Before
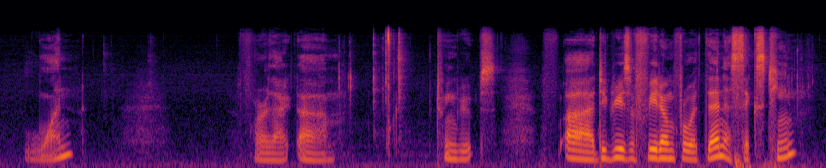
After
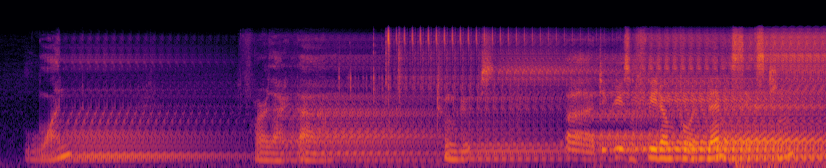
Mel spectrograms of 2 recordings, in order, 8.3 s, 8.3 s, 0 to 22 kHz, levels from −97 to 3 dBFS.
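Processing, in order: vibrato 2.8 Hz 20 cents; 5.2–6.29 fixed phaser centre 380 Hz, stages 4; swelling echo 80 ms, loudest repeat 5, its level -9.5 dB

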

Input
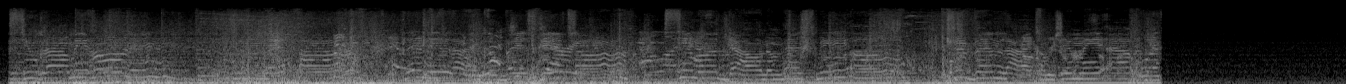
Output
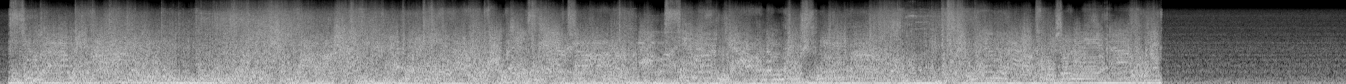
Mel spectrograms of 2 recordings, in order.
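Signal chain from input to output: sine folder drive 16 dB, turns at -13.5 dBFS; gain +7 dB

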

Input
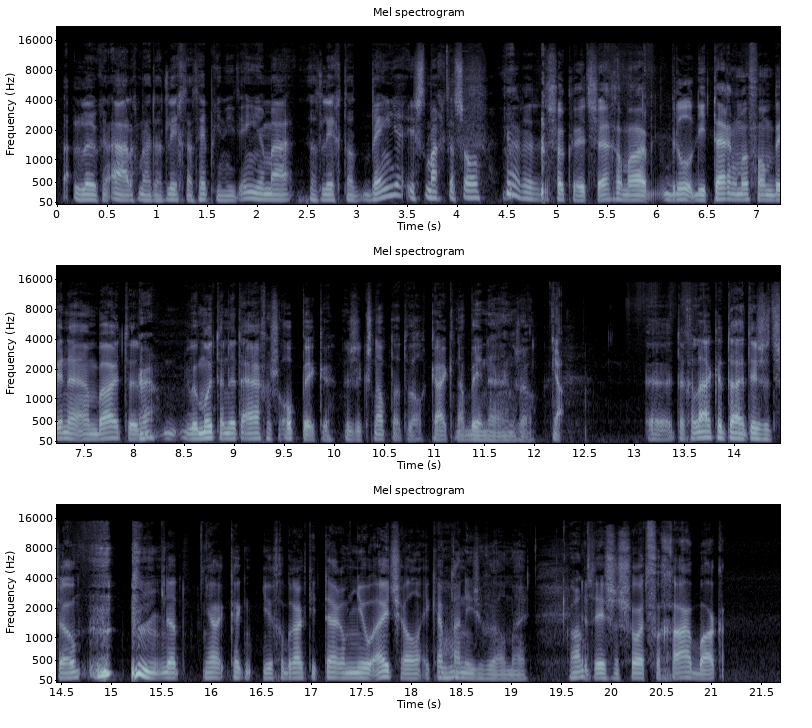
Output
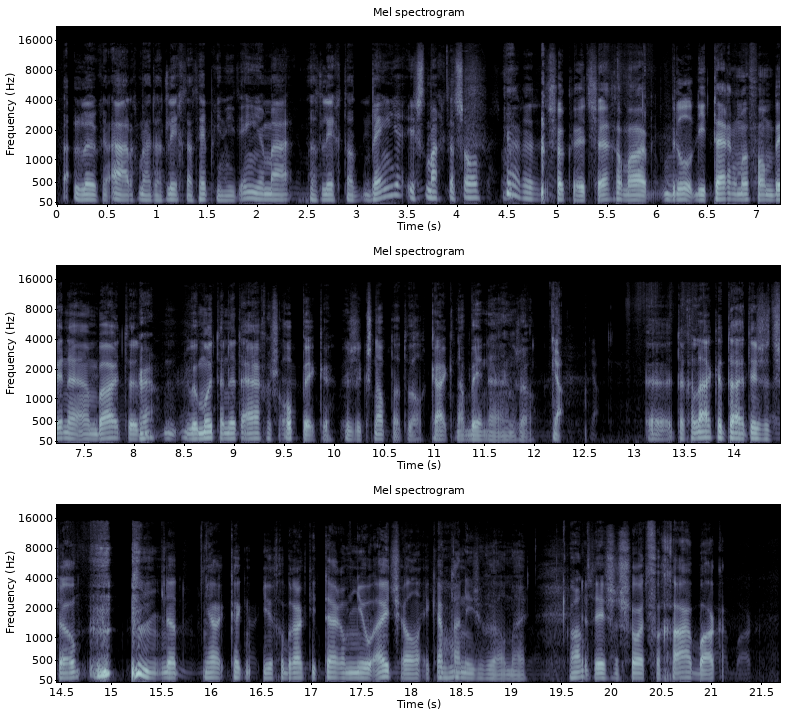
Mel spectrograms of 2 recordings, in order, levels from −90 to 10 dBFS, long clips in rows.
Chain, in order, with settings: outdoor echo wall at 63 m, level -27 dB; transient shaper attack +3 dB, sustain -7 dB

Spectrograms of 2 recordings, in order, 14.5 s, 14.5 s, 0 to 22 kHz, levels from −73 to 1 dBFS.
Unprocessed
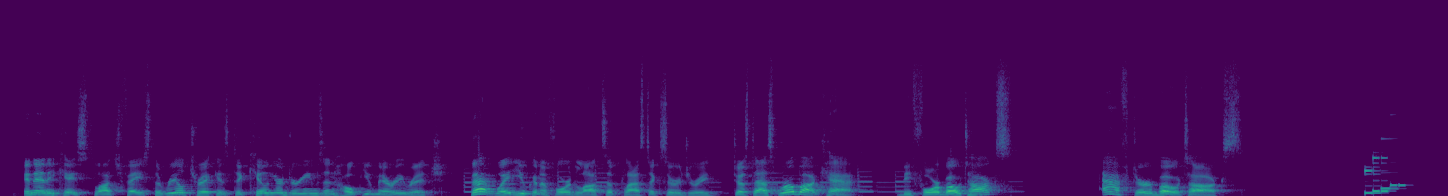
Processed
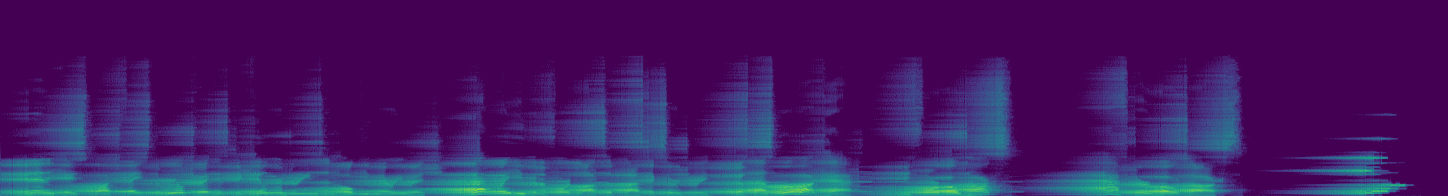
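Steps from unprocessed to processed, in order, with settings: spectral swells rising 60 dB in 1.34 s; gain +8 dB

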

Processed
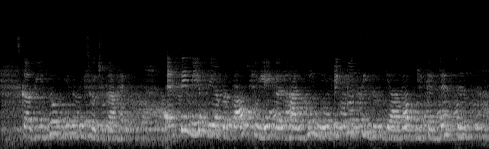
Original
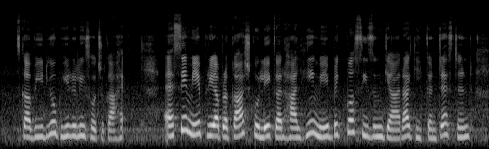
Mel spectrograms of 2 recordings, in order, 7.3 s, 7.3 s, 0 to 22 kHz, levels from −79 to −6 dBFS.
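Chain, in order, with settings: compressor 2.5:1, threshold -43 dBFS, peak gain reduction 16 dB; LFO low-pass saw down 0.8 Hz 940–3000 Hz; 5.99–6.78 speaker cabinet 170–6000 Hz, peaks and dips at 300 Hz +7 dB, 830 Hz -3 dB, 1300 Hz +7 dB, 2000 Hz -6 dB, 4400 Hz -7 dB; delay with a stepping band-pass 0.252 s, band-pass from 380 Hz, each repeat 0.7 oct, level -3.5 dB; reverb RT60 1.3 s, pre-delay 5 ms, DRR 3 dB; gain +4 dB

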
